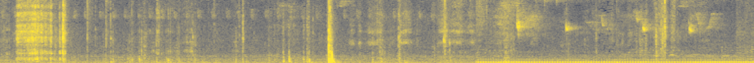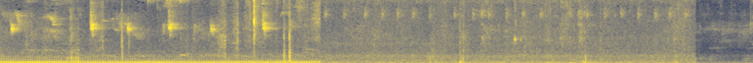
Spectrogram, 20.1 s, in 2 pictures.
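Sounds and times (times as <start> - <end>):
birds chirping: 1.0 - 20.0
steady low hum: 6.3 - 14.4.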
